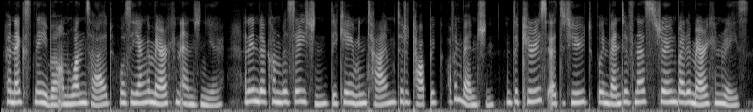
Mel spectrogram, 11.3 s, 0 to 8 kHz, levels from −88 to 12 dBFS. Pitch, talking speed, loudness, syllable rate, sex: 245 Hz, 185 wpm, -15 LUFS, 5.6 syllables/s, female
